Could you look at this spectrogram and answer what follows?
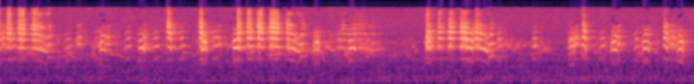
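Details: At Thol bird sanctuary, a red-wattled lapwing (titodi) gives loud, piercing notes in rapid runs of four to six, broken by short pauses, over quiet outdoor ambience.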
